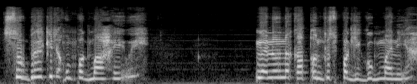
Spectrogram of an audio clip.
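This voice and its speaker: A woman's voice: sits high, a little fast, pushed and bright, dry recording, faint music behind. A woman acting in a radio drama as a weary, regretful young mother, with an emotive, sighing delivery. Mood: bitter regret.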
